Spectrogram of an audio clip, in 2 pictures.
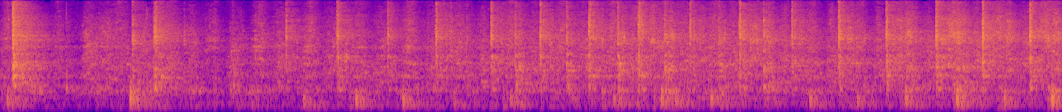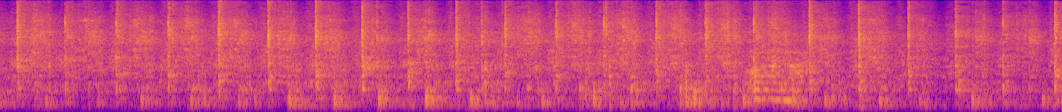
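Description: Sugar-free light chocolate mousse, made only with chocolate, is beaten by hand in a bowl: a fast, even run of clicking whisk strokes against the bowl that carries on for about ten seconds, close and fairly quiet, with no talking.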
